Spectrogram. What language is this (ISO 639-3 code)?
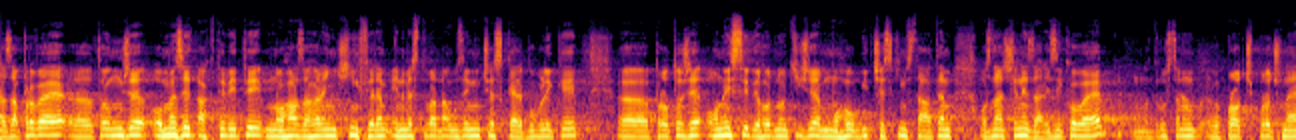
ces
